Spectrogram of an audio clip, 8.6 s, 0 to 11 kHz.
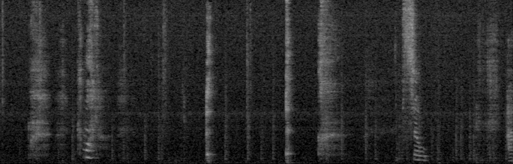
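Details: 6-year-old girl demonstrating how to burp: several short voiced burps interspersed with faint vocal noises in a small room: burping.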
